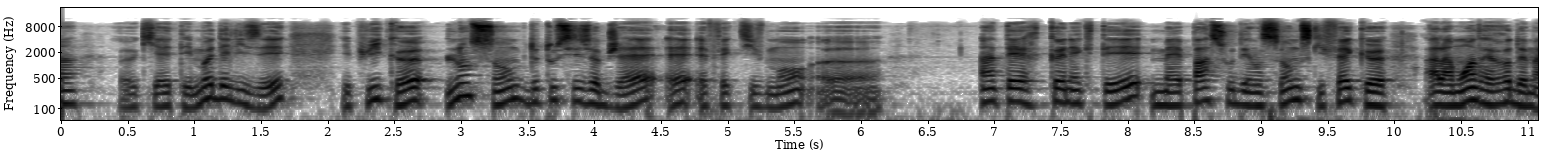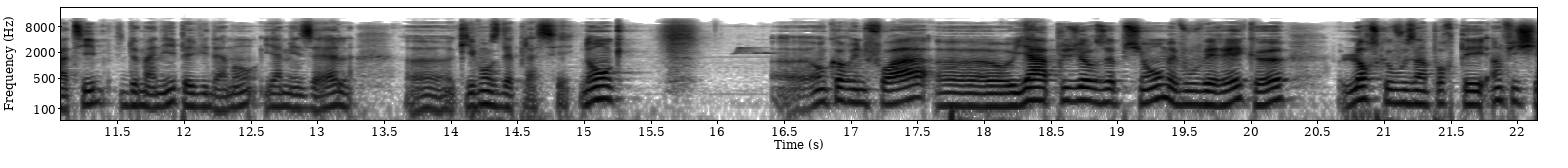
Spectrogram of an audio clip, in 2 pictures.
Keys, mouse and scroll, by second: 10.8 g.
